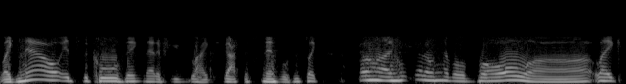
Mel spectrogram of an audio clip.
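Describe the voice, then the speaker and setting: A brash male host of a crude comedy talk show, mocking his co-hosts and slipping into exaggerated voices, with a lively, bouncing delivery. He sounds tinny and narrow, like he's coming down a phone line. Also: a little high. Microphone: call-in phone line. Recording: phone-line call-in audio.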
